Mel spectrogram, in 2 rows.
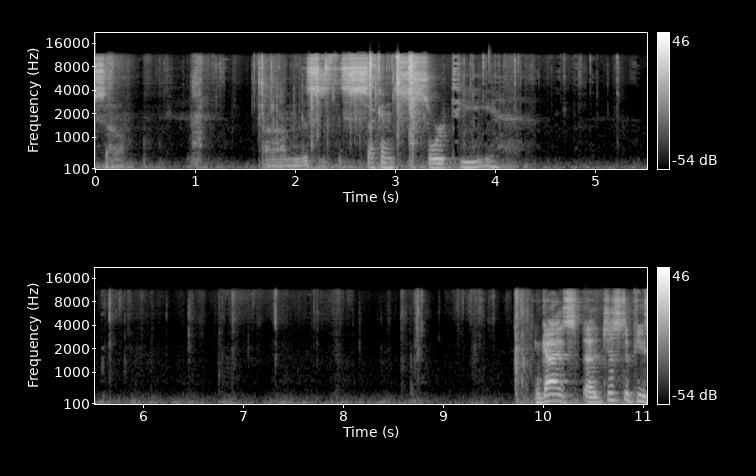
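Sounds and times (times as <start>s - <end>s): comic books rustling: 0.4s - 10.2s
packaging clicks: 1.6s - 4.0s.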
